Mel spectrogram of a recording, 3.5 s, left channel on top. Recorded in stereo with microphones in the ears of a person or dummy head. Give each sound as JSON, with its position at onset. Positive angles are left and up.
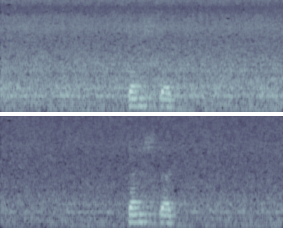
{"t": 1.6, "sound": "footsteps", "side_deg": 0}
